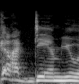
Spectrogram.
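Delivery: angry high-pitched burst. Retelling being slammed against a wall by Chris: imitating Chris angrily. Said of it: "he's just pissed off".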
